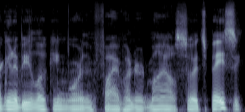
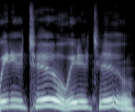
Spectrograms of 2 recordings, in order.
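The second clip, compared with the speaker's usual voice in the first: mock, very high, slow, drawn-out, insistent shouting; 11 semitones higher than usual. Retelling a reaction to a claim on screen: retelling own yelling at screen. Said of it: "and I'm yelling at the screen".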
